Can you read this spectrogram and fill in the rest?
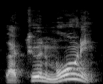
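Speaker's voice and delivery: ordinary talk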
